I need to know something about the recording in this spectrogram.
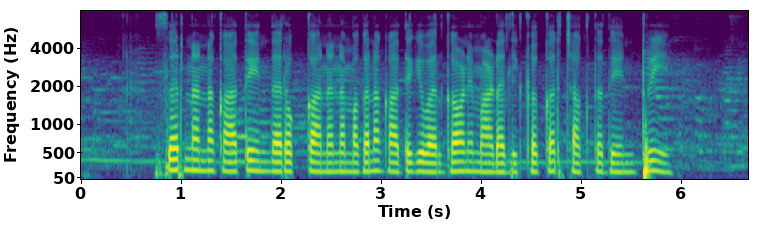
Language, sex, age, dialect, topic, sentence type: Kannada, female, 18-24, Dharwad Kannada, banking, question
